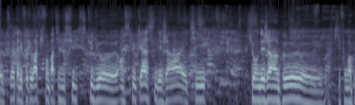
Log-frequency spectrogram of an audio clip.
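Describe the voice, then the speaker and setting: A man speaks at a moderate pace and medium pitch with ordinary pitch variation, crowd noise audible behind him. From France, Lyon area. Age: 40s. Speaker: portrait photographer. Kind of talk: casual interview. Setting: bar.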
